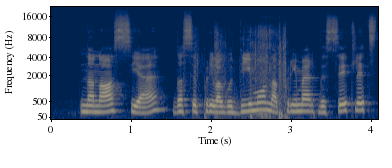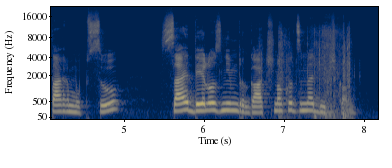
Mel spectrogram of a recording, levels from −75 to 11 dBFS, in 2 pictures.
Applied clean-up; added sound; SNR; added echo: none; Crumpling, crinkling; 17 dB; none.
